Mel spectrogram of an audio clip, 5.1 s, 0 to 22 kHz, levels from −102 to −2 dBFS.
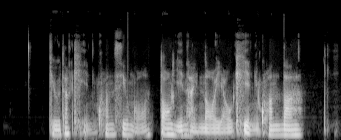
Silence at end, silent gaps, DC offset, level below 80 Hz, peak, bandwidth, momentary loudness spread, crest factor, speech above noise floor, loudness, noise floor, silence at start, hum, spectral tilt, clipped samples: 0.6 s; none; under 0.1%; -56 dBFS; -2 dBFS; 9.2 kHz; 9 LU; 20 dB; 26 dB; -22 LUFS; -47 dBFS; 0.75 s; none; -7 dB/octave; under 0.1%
